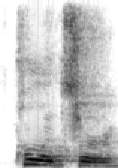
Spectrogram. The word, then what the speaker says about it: Pulitzer: the south end of pulitzer corridor betsy taught me how to pronounce that word correctly like the chicken of the thousands of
